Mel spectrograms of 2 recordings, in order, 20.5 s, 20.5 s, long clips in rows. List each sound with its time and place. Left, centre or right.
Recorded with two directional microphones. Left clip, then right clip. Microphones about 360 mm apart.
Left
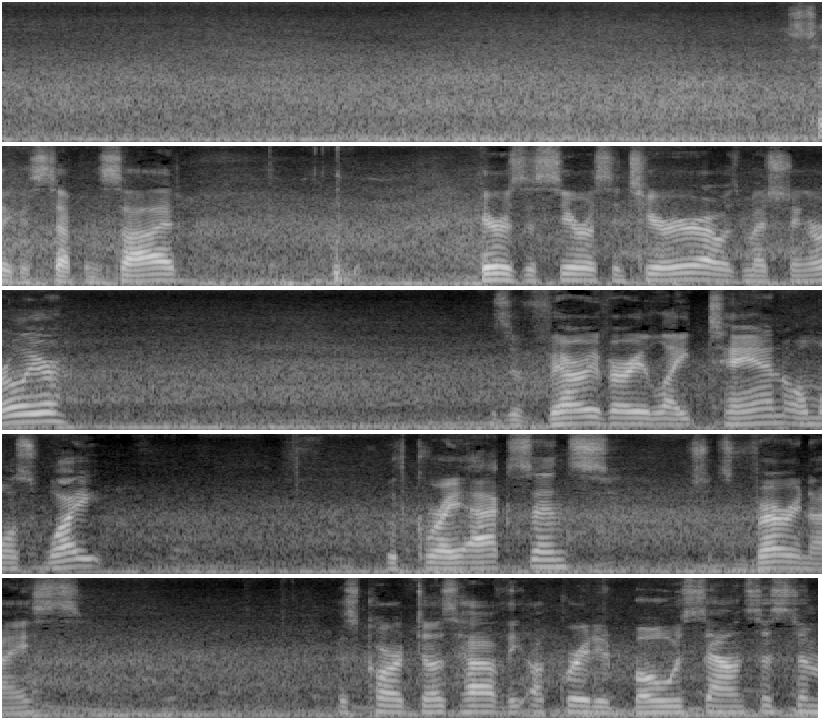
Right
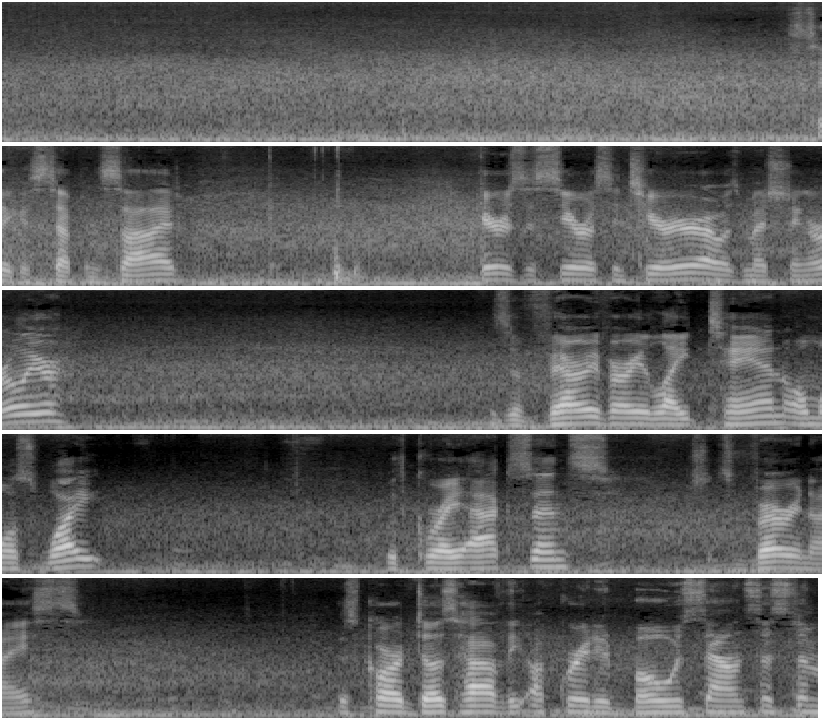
0.6 s vehicle: left
4.0 s speech: centre
6.5 s speech: centre
10.6 s speech: centre
14.2 s speech: centre
18.0 s speech: centre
